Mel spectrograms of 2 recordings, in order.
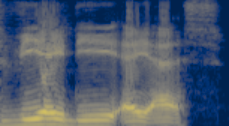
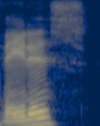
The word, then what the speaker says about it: Vadas: Like growing up, like it's Vadas, right? So looking at it, a lot of people said Vedas, and no, because to Rob, that's the funniest thing in the world.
